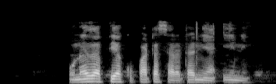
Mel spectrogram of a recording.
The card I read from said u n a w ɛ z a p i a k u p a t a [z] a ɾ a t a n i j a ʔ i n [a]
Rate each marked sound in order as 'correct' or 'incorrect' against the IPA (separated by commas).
incorrect, incorrect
